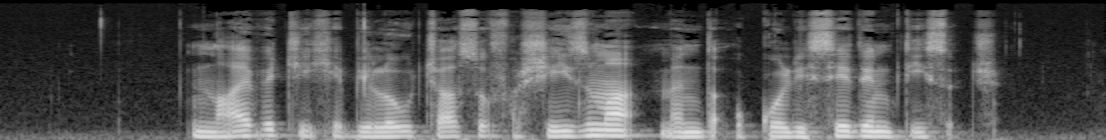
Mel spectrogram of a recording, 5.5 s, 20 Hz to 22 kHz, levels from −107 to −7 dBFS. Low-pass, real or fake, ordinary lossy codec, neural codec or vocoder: 19.8 kHz; real; MP3, 96 kbps; none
